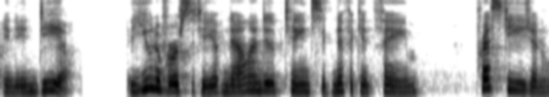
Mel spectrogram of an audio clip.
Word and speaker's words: Nalanda: Nalanda. Nalanda Sanskrit, Nalan Inda ISO. Nalanda, pronounced Na, Lnda, was an ancient Mahavihara, a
